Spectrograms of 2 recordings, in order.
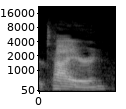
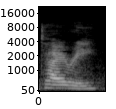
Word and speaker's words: Tyre: And we'll see for Tyre, T-Y-R-E. Some pronounce it Tyree. We won't tonight.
